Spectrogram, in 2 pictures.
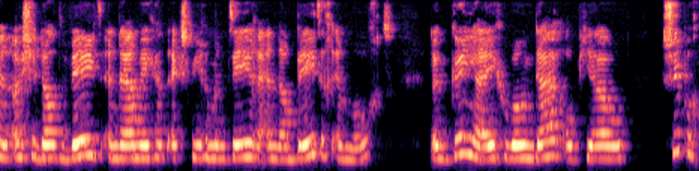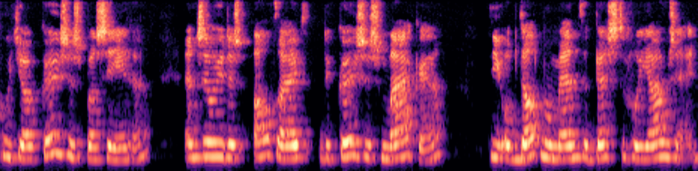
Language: Dutch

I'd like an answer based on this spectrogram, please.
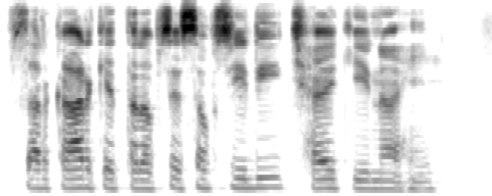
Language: Maithili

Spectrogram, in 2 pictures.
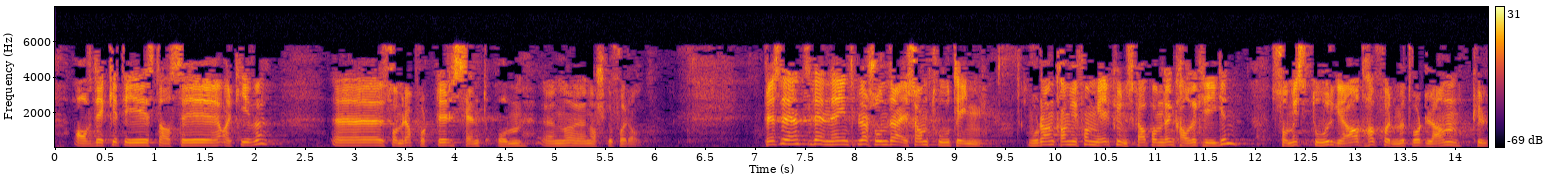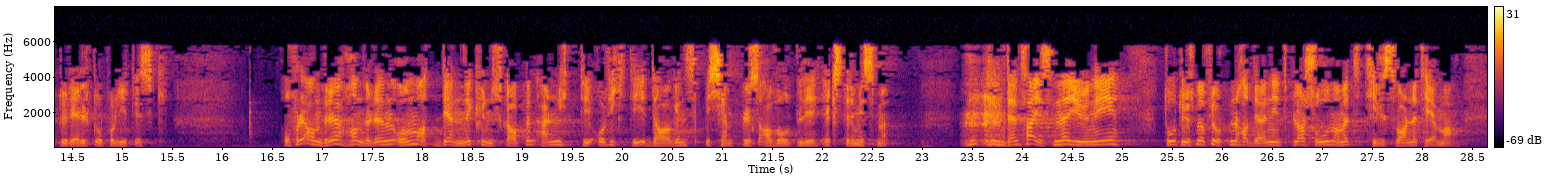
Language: Norwegian Bokmål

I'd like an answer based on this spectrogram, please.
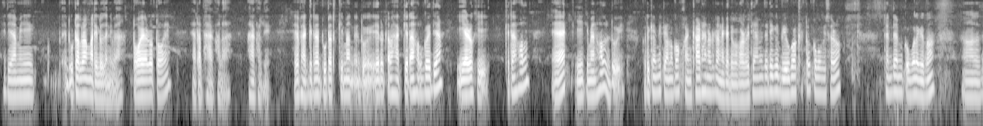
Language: Assamese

